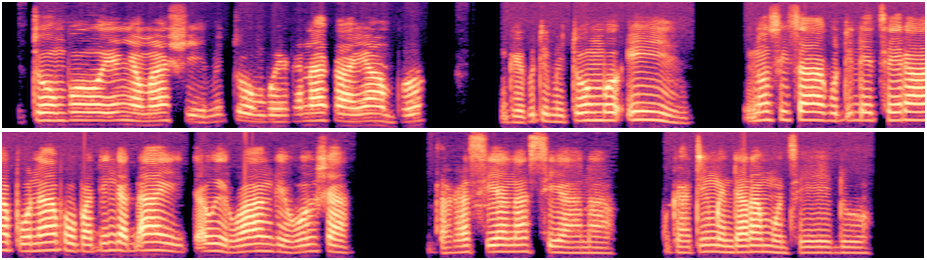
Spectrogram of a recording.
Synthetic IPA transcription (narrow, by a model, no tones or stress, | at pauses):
mito̞mbo̞je̞ɲamaʃimito̞mbo̞jakanakajambo | ŋɡe̞kutimito̞mbo̞ʔijḭː | no̞sisakutiɗe̞t͡se̞ɾaponapo̞patiŋɡaɗaita̰wirwaŋɡe̞ɦo̞ʃa | d͡zakasijanasijana | muɡatimwe̞ndaɾamond͡zejeɗu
